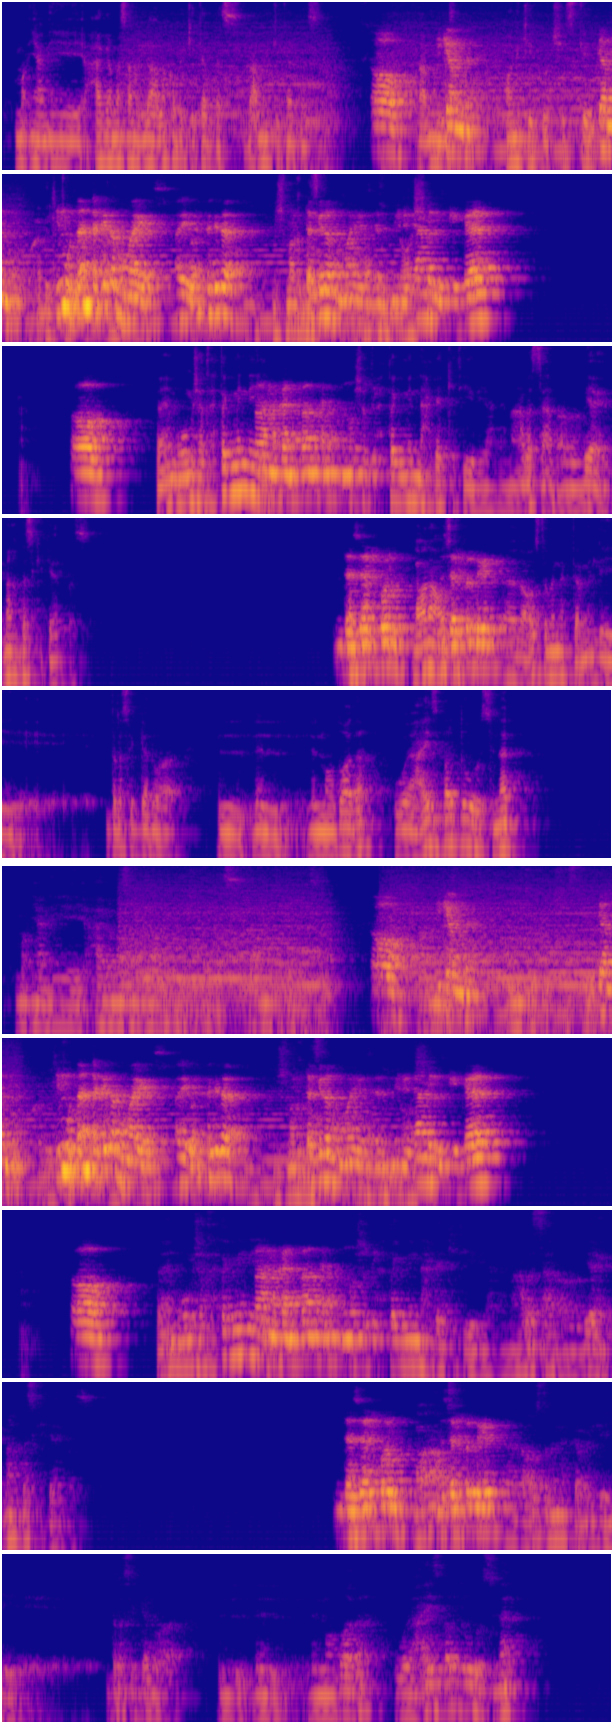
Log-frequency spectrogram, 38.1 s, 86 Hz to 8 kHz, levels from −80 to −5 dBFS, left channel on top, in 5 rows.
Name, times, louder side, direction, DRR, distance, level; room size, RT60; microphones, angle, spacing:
voice 1, 0.2-4.0 5.2-5.9 6.3-7.6 7.9-8.3 8.9-9.4 10.6-11.6 11.9-13.1 17.2-18.7 19.3-24.0 27.2-27.5 28.0-28.5 29.1-31.2 31.8-32.7 33.2-35.1 35.4-36.8, left 4 dB, 75° left, 5 dB, 0.3 m, -38 dB
sound 1, 1.4-4.3 4.7-7.9, right 5 dB, 60° right, 0.4 m, -41 dB
voice 2, 4.6-5.0 5.4-5.9 7.5-7.8 8.3-9.5 9.8-10.5 11.4-13.6 16.1-16.5 18.4-19.9 27.0-27.8 28.3-29.0, left 1 dB, 10° left, -4 dB, 0.6 m, -27 dB
sound 2, 5.3-12.6, right 1 dB, 20° right, 1.5 m, -45 dB
4.5 x 2.2 x 2.3 m, 0.94 s
head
